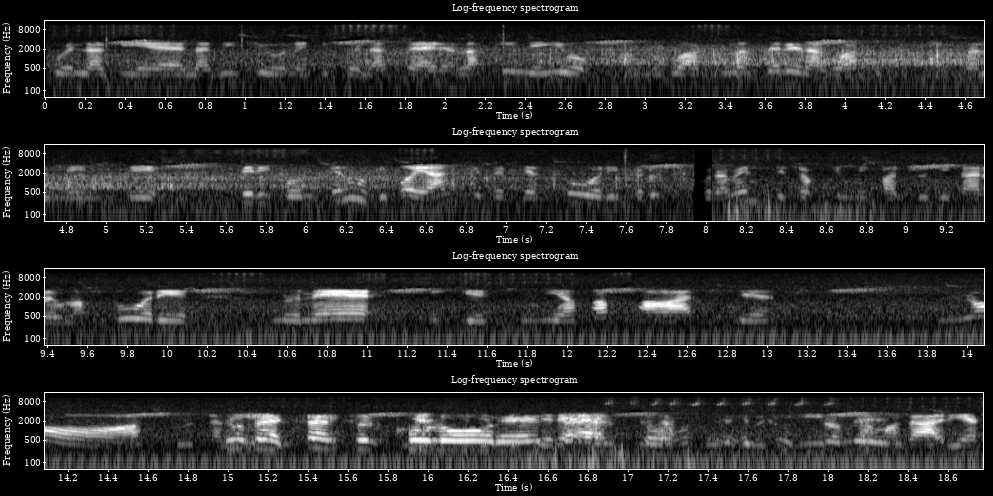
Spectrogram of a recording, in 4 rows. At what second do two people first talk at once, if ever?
14.9 s

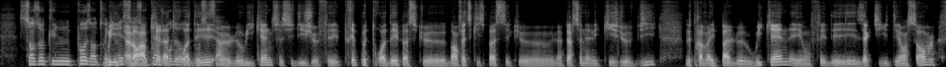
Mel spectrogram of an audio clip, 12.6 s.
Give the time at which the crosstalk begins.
1.4 s

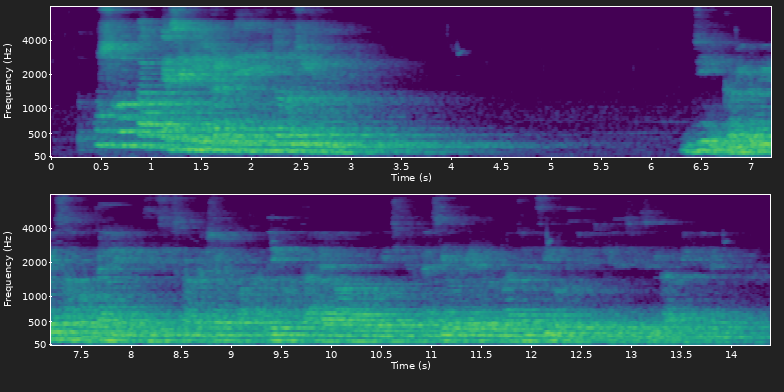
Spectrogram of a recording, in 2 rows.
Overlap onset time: none

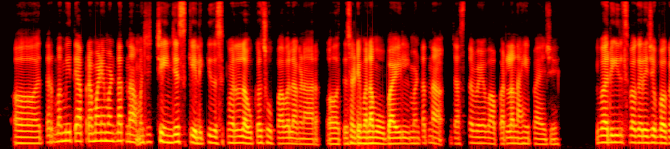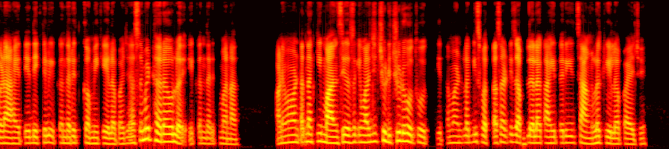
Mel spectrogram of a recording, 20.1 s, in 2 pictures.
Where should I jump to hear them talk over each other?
none

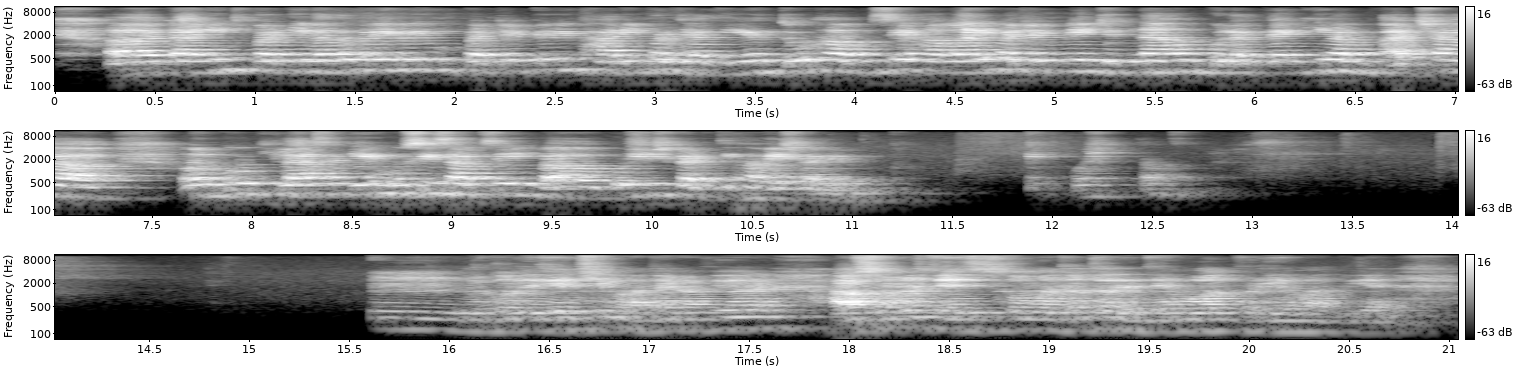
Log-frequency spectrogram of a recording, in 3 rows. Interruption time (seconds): none

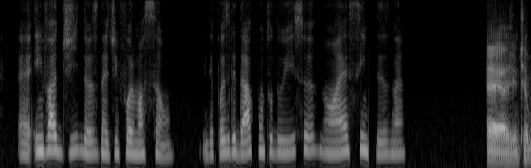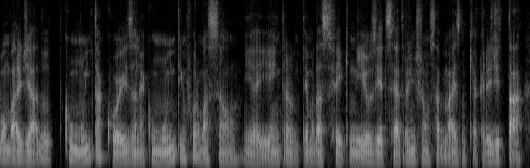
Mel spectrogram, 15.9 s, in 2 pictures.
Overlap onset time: none

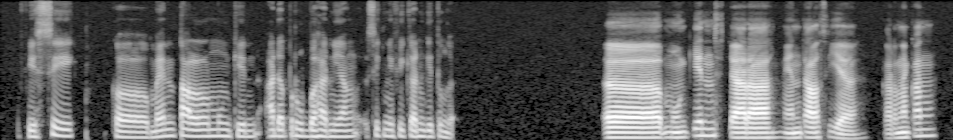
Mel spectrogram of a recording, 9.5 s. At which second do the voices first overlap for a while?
none

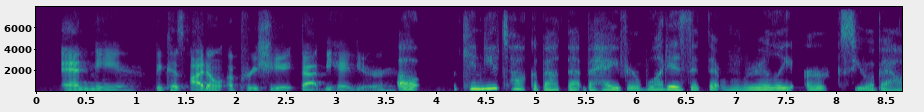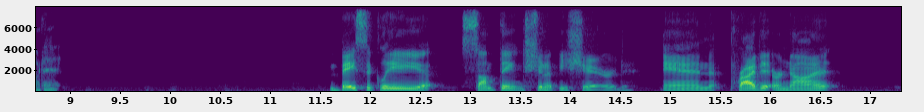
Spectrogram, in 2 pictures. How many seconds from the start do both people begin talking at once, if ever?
none

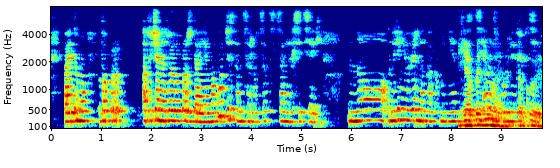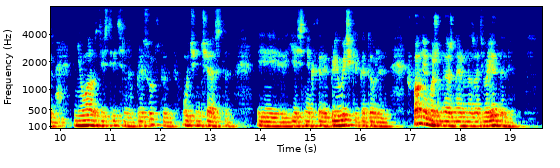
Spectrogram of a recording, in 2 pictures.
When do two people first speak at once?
8.2 s

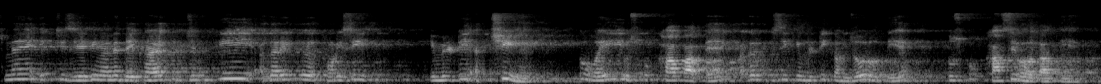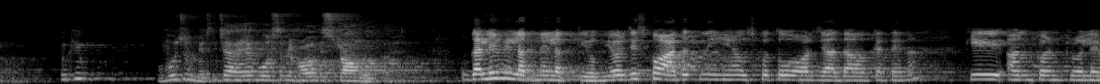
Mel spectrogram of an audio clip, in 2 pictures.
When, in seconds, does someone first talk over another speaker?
none

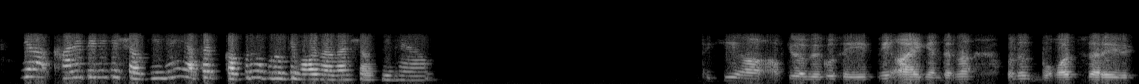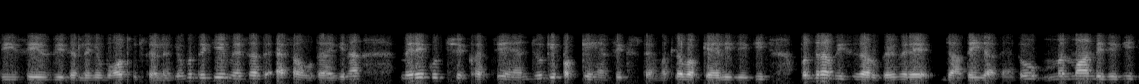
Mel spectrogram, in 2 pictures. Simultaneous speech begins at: none

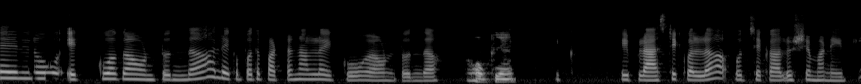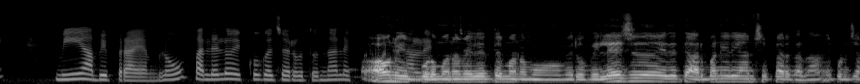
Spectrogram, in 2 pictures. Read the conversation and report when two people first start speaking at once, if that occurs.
12.2 s

